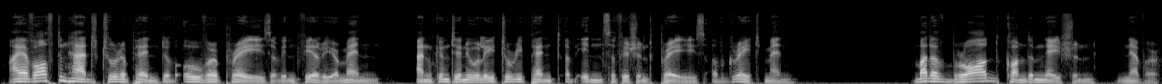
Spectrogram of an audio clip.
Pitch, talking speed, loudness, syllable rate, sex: 100 Hz, 140 wpm, -20 LUFS, 4.7 syllables/s, male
